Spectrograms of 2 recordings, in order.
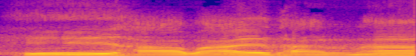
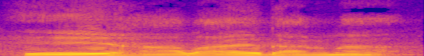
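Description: No difference in how they are said.

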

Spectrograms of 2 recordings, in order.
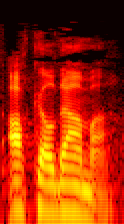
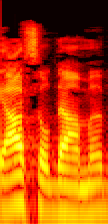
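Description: First: The consonant after the first vowel sounds like k. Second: The consonant after the first vowel sounds like s. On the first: The speaker calls it right. "but it's Akeldama" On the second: The speaker calls it wrong. "I used to say Aseldama"

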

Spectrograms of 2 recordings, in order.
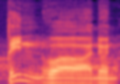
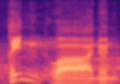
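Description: No difference in how they are said.

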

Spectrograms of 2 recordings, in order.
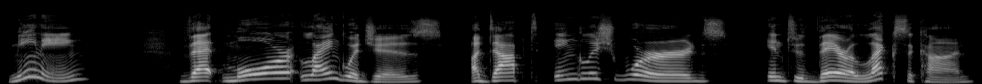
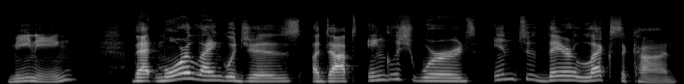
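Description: First: The sentence is read at a slower pace. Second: The sentence is read at a faster pace.

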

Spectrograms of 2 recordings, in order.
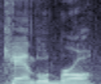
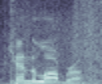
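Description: First: The word is said as candle bra. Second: The word is said as can-de-la-bra. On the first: The speaker calls it wrong. "It's not as I used to say it, aka candle bra" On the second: The speaker calls it right. "That's how you say this, right?"

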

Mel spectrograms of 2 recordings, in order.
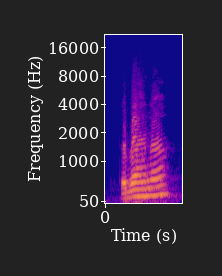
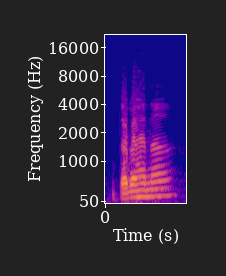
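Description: Both takes have the same delivery.

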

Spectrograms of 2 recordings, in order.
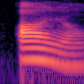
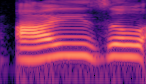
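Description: First: The word is said with no s sound. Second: The word is said with an audible s sound. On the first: The speaker calls it right. "aisle 아니고 뭐라고요? aisle" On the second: The speaker calls it wrong. "S 소리 들리면 안 됩니다. aisle 아니에요"

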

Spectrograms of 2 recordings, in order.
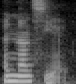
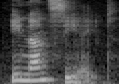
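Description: First: The word is mumbled, with sounds blurred together. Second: The word is said clearly, with each sound distinct. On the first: The speaker calls it wrong. "Which sounded clearer? The first one or the second one? I hope you said the second one" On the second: The speaker calls it right. "I was trying to enunciate more clearly the second time"

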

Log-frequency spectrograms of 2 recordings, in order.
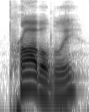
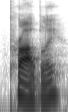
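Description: First: The word is said with three syllables. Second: The word is said with two syllables. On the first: This is careful speech. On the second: This is everyday speech.

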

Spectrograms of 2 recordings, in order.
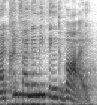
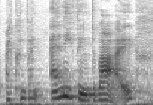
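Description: First: It is said in a rushed, frantic way. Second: It is said in a slow, calm way. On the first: The speaker calls it wrong. "those manic gestures, those movements that stress you out" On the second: The speaker calls it right. "I'm just slowing my movements down"

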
